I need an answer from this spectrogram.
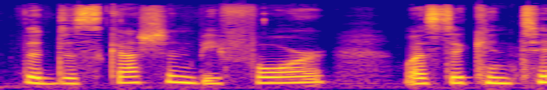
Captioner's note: speaking French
